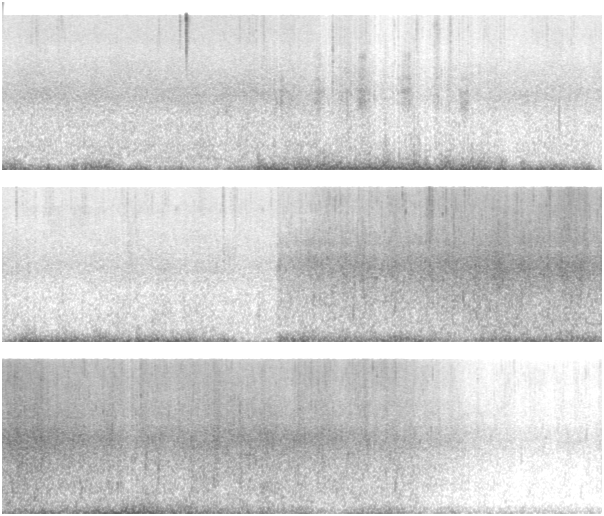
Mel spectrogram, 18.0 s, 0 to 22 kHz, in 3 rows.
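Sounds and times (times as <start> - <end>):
wind rumbling on microphone: 0.0 - 18.0
small waves washing against rocks: 8.8 - 16.9.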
